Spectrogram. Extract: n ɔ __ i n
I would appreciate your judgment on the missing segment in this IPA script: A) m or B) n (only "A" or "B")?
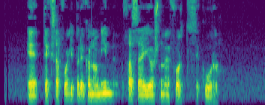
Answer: A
